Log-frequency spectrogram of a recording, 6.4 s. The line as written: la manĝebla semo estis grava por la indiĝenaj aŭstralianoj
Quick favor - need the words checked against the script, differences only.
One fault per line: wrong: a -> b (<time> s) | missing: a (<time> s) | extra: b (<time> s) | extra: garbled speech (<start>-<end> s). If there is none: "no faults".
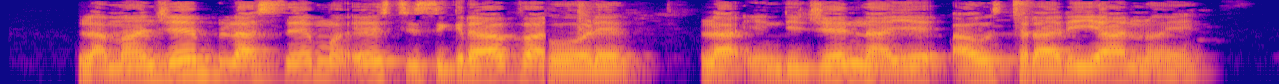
no faults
